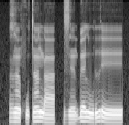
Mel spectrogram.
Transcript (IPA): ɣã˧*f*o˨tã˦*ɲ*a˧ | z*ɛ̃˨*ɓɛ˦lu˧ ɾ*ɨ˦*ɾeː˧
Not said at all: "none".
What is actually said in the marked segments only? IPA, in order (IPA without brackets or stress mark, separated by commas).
f, ŋ, ɛ̃˨, ɨ˦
